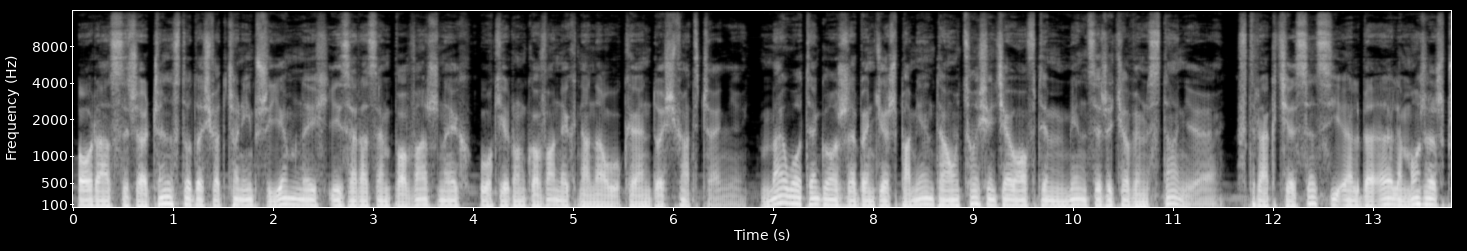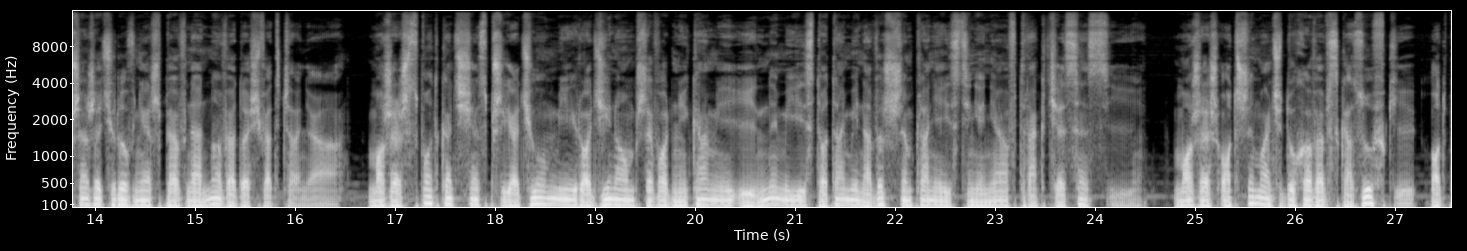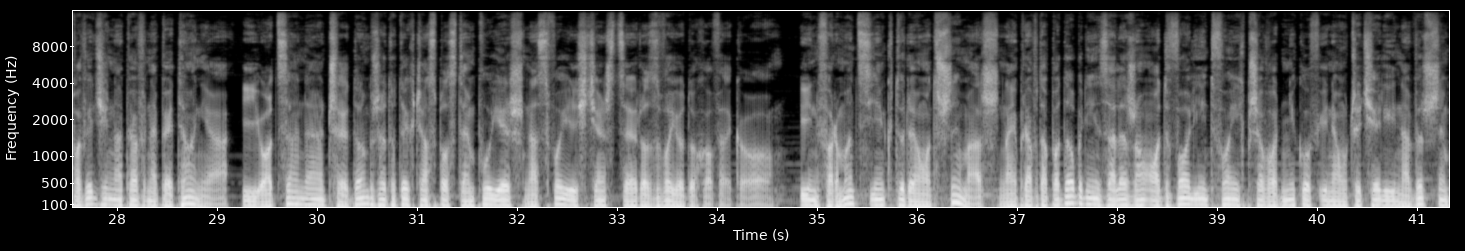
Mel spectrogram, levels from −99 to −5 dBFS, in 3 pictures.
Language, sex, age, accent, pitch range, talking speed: Polish, male, 50-69, native, 80-95 Hz, 120 wpm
